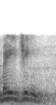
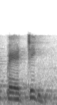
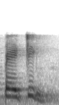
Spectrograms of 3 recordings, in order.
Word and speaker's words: Beijing: 2005 sampai di peacing orang sini ini bilang Beijing sebetulnya bacanya pching orang dulu bilang packing bebek packing zaman lama namanya packing sekarang karena tulisannya ditukar jadi Beh Beijing orang Cina Kalau Beh itu dibaca P kalau J dibaca cheh jadi Beijing itu bacanya peacing saya turunlah makan siang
